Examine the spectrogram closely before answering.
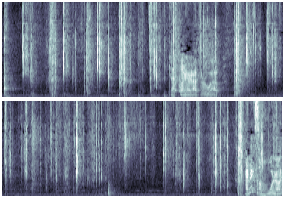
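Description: Playing cards click and slap as they are shuffled.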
